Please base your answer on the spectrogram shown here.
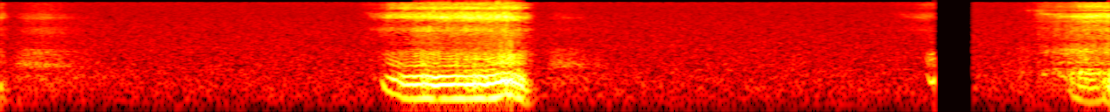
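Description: A single loud, rough, low snore lasting over a second, then quiet breathing and the start of another; typical snoring.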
